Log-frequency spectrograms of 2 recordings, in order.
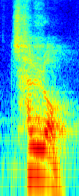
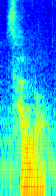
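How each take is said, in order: First: The word starts with an sh sound. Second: The word starts with a plain s sound.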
